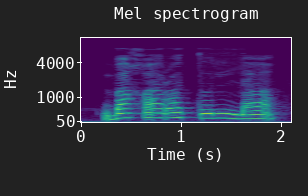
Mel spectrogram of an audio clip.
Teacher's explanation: قاف کو موٹی اور را کو بھی موٹی پڑھیں گے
